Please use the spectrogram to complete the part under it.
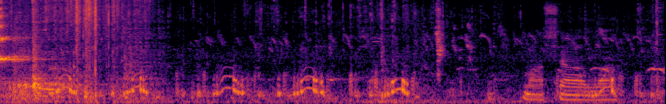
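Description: Pigeons of a special Chinese pair coo in a loft, repeated soft rolling coos at a steady pace, with someone talking at the start.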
